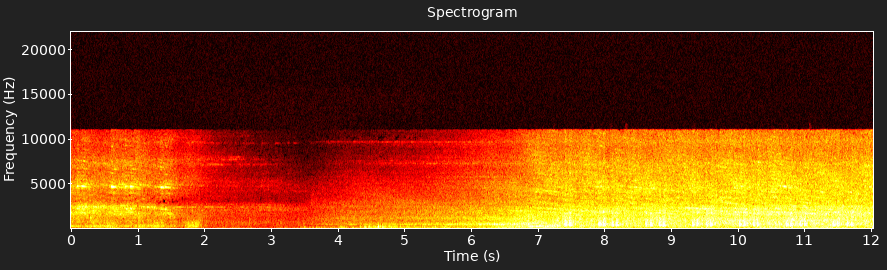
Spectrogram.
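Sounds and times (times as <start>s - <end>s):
steady train whine: 0.0s - 12.0s
approaching passenger train rumble: 3.8s - 12.0s.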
